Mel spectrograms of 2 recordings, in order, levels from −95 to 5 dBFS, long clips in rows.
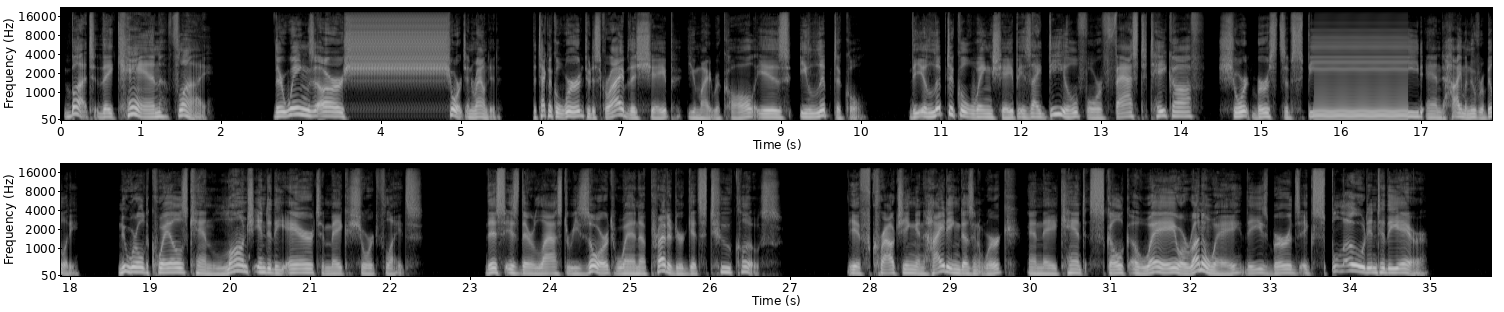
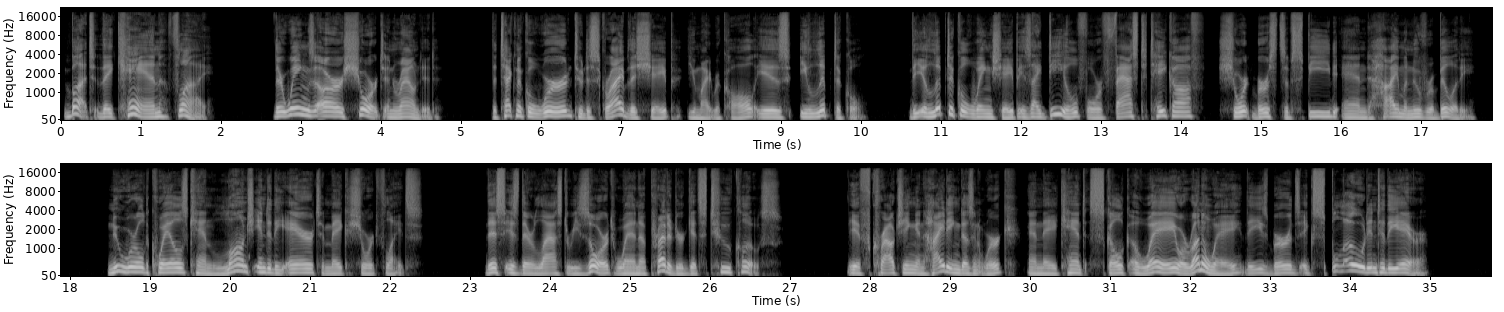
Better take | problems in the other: second | audio freezing; at 3.5 s for 1 s and at 16 s for 1 s

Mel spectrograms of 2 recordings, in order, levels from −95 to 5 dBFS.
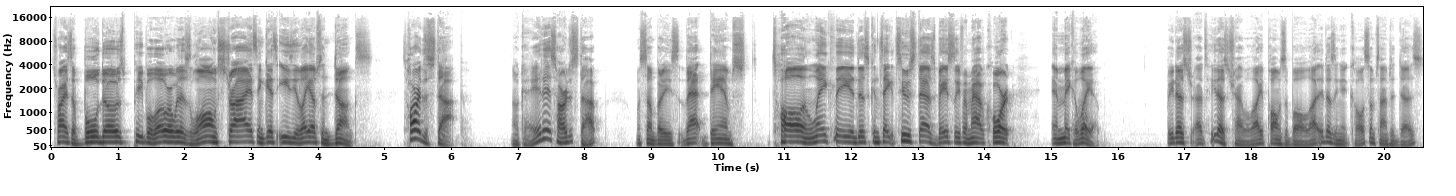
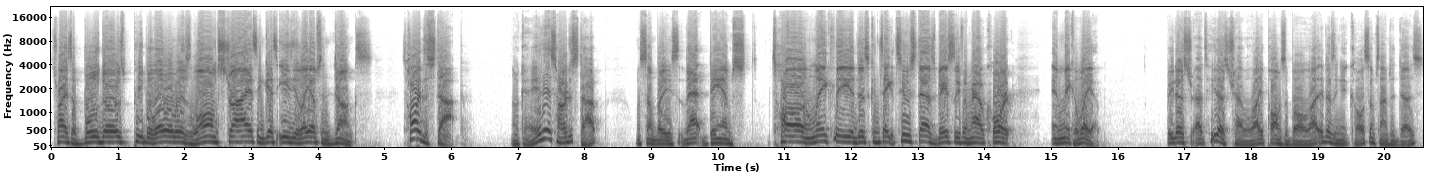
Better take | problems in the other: first | distortion; heavy; 5 dB below the speech

